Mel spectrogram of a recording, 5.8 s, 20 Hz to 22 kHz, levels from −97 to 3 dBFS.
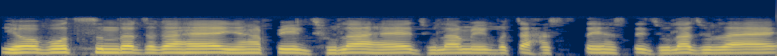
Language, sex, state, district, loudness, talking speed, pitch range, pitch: Hindi, female, Bihar, Kishanganj, -16 LUFS, 195 wpm, 195-215 Hz, 205 Hz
